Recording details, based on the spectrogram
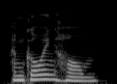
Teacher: Voice goes down. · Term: Statement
